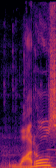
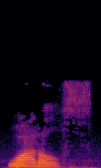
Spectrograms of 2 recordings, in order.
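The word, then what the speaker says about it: Wattles: Let me take another page out of the book of the video, which was by Waddles, I think his name would be pronounced. W-A-T-T-L-E-S. Waddles.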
